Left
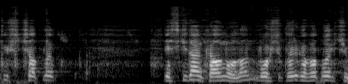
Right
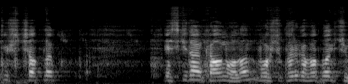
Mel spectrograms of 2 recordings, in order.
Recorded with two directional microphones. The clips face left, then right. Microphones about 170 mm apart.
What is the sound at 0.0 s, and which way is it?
Speech, 50° left (ahead or behind).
